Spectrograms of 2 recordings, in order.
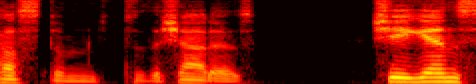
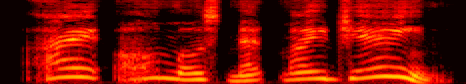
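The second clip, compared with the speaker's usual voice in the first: very high, very slow creaking squeak, drawn out; 4 dB quieter than usual. Reading a story aloud, voicing Squeaker's remembered words: creaky, squeaky voice. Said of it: "in his creaky, squeaky voice".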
